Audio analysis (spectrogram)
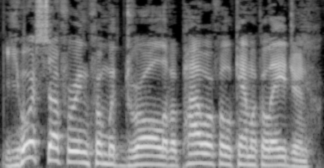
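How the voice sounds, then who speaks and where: A man's voice: fairly high pitch, animated, fast, close to an everyday voice. A man playing a commanding masked radio-serial hero. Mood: wry. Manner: articulate, formal, theatrical delivery. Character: commanding masked 1930s crime-fighting hero with a dry wit. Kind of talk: 1930s radio adventure serial acting.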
